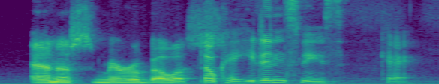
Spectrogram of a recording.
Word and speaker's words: Annus Mirabilis: Annus Mirabilis. Okay, he didn't sneeze. Okay, just making sure. No, I butchered it though. Let's see. No, I think you got it right. Mirabilis. Annus Mirabilis, yep.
